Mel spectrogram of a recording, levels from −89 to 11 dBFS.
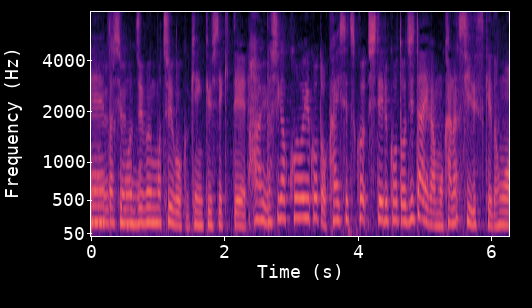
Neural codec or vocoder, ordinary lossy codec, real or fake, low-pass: none; none; real; none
